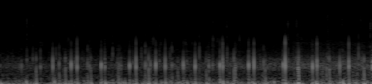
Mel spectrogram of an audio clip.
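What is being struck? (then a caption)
Plastic pill organizer tapped with fingernails. Long painted nails tap rapidly across the lids of a small, hollow, translucent blue plastic weekly pill case held in front of the microphone. The result is a quick, uneven stream of crisp, hollow plastic clicks with a low rumble underneath.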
